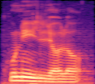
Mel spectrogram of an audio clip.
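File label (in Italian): "cunigliolo", dialettale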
